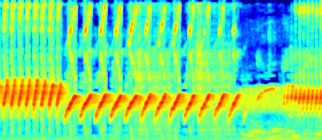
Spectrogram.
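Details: Canary song used as a lure to stimulate other canaries to sing: a loud, rapid trill of high notes, then a run of downward-sweeping rolled notes, ending in a fast high buzzy trill.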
